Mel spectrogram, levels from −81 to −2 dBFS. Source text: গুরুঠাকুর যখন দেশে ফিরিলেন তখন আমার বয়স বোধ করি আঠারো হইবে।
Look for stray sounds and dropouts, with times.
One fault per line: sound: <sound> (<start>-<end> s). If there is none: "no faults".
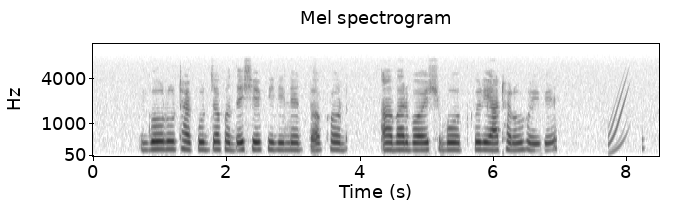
sound: chirp (7.7-8.1 s)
